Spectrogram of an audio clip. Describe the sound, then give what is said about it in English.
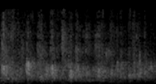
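Audience applause for a worship team at a church service: a steady, continuous patter of many hands clapping, fairly faint and with no voices. “Let's give that worship team a round of applause now.”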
